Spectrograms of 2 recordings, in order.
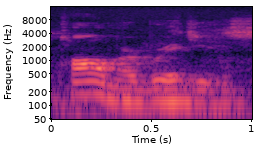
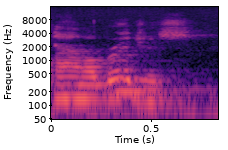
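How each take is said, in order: First: The first word is said with an L sound. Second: The first word is said without an L sound. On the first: This is the name's proper form. The speaker calls it right. "It's not, it's Palmer Bridges" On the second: This is how the local speakers said the name. The speaker calls it wrong. "instead of saying palm, they said Pam"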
